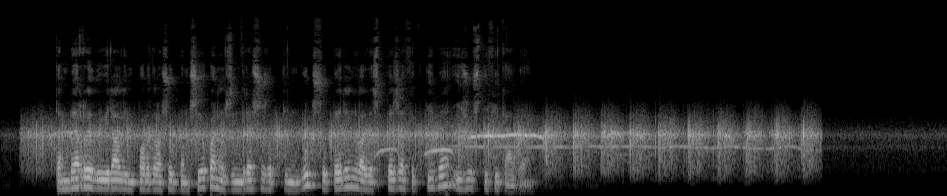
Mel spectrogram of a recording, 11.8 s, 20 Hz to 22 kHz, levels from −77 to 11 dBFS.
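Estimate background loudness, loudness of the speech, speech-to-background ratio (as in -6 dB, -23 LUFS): -25.0 LUFS, -25.0 LUFS, 0.0 dB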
